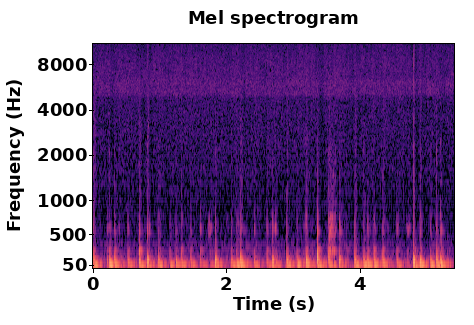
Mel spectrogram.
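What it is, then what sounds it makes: Plastic headphone headband. Fingertips and nails rapidly tap a black plastic headphone headband with cat-ear pieces resting on a 3Dio binaural mic. The result is a quick, irregular stream of short, dull, deep thumps with almost no brightness, each dying away almost instantly.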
